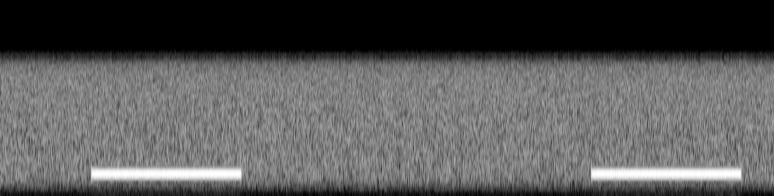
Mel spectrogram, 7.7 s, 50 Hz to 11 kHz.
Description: Telephone call progress tone (single-tone plan, as in most of Europe), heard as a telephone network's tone, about 440 Hz, 1.5 s on and 3.5 s off, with phone line noise. Ringback tone.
